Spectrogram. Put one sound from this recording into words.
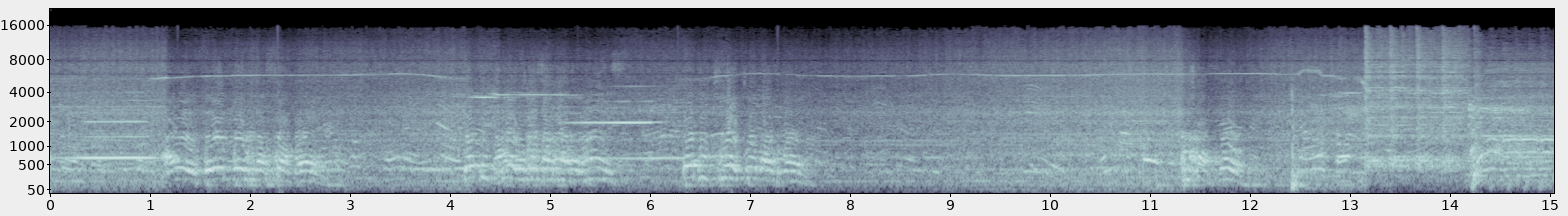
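A drum kit is played.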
